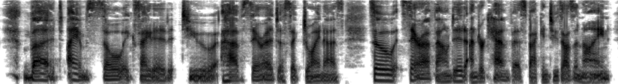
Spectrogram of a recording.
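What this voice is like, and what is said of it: Congested voice with a cold. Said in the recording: “I have a little bit of a cold today, so I apologize if I sound like”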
